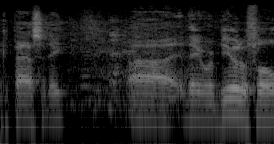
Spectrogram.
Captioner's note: laughter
